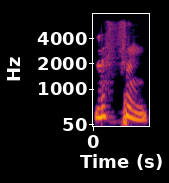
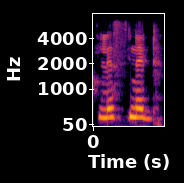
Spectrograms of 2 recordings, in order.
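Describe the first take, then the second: First: The ending is a short 'd' sound. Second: The ending is an extra 'id' syllable. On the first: The speaker calls it right. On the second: The speaker calls it wrong.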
